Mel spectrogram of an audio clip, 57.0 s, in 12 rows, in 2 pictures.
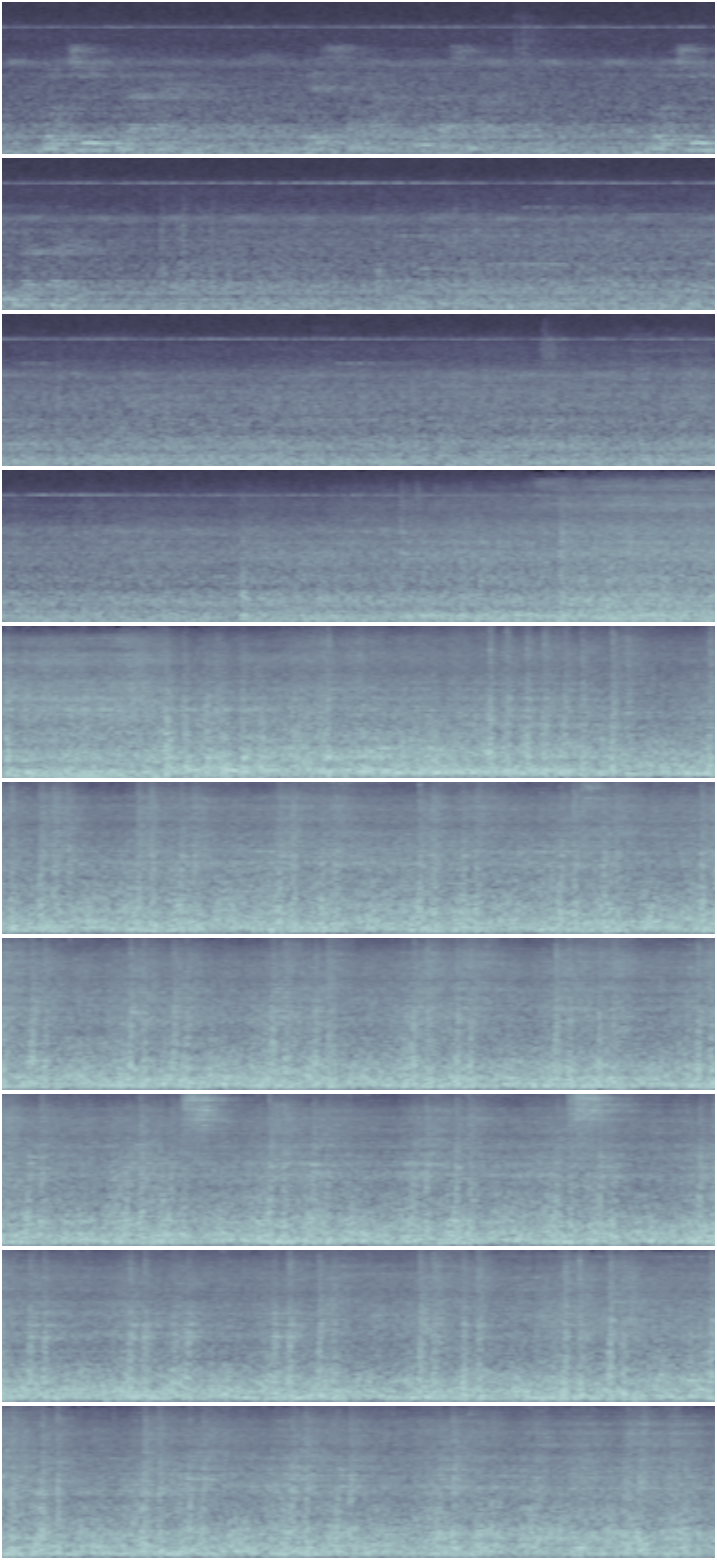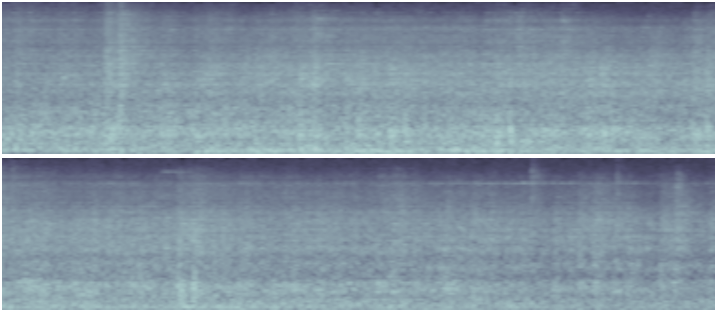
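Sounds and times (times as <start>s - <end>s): train wheels rumbling on rails: 5.1s - 57.0s
clickety-clack over rail joints: 19.0s - 57.0s.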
